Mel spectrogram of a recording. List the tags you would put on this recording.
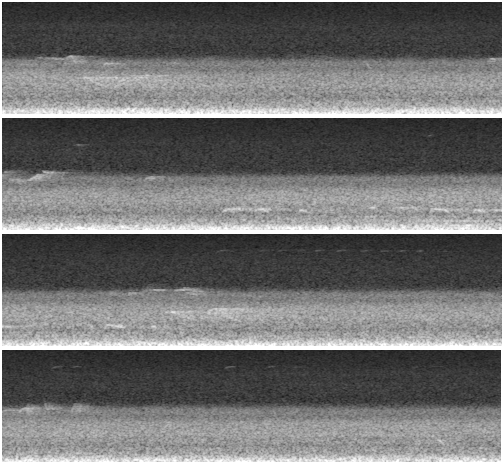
Soundscapes > Nature
raspberry-pi soundscape alice-holt-forest nature phenological-recording meadow field-recording natural-soundscape

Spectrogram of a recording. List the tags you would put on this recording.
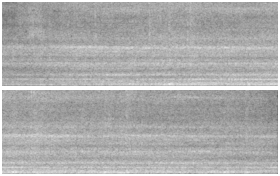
Sound effects > Vehicles
fast vehicle tram

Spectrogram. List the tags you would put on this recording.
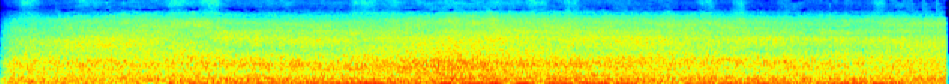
Sound effects > Vehicles
tire car

